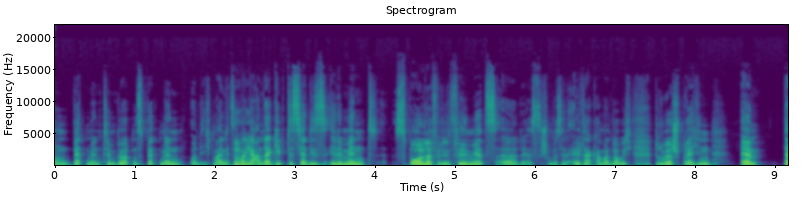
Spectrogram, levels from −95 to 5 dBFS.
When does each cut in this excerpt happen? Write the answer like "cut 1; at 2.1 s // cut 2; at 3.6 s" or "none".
cut 1; at 2.6 s // cut 2; at 6.1 s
